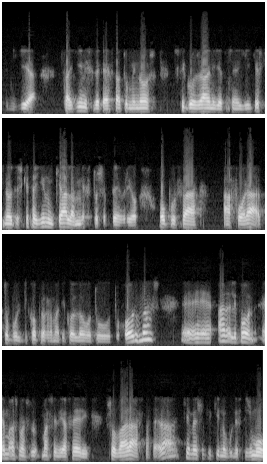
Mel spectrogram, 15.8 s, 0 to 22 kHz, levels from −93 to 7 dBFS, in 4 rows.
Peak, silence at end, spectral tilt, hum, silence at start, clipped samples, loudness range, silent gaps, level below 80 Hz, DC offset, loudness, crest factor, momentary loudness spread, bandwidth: 0 dBFS; 0 s; -8.5 dB/octave; none; 0.15 s; under 0.1%; 3 LU; none; -60 dBFS; under 0.1%; -15 LUFS; 14 dB; 10 LU; 5.8 kHz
